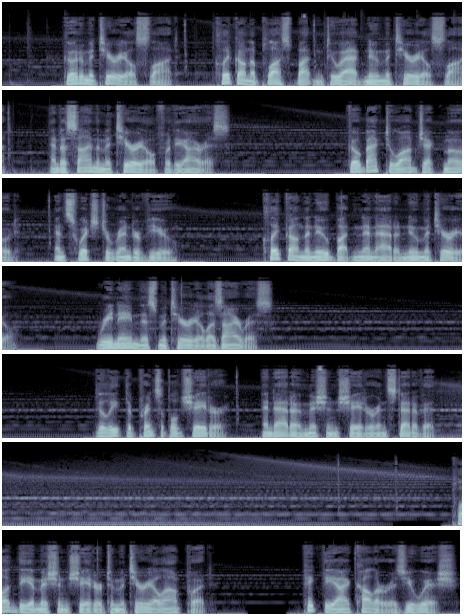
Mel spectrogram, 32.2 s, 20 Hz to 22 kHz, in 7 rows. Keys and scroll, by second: 8.0 Tab, 21.6 Delete, 24.1 shift+a.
